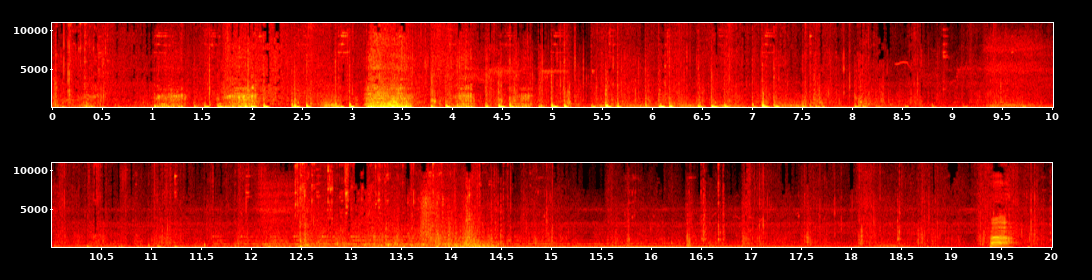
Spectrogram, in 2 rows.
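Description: Horse galloping in Red Dead Redemption 2, rapid hoofbeats loud and close for the first half, easing off as the ride settles, with a brief shout from the rider near the start.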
